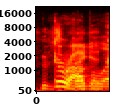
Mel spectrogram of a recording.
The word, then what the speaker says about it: Garoppolo: Garoppolo? How do you say his name? – Garoppolo.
